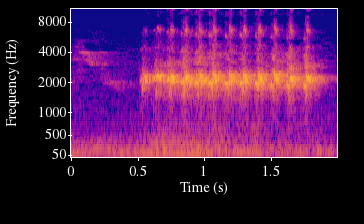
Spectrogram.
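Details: One prolonged rattling trill from a female sooty-headed bulbul, used to lure males into singing, with a dozen or more quick notes steady in pitch for over a second and a low background hum.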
